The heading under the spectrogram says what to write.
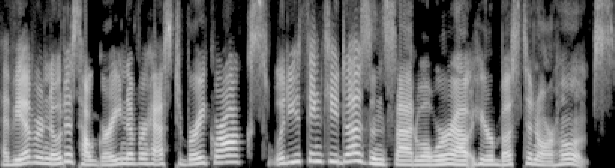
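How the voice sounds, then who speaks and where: A woman puts on a nasal character voice, fairly high-pitched and raised to project. She talks at a fairly quick pace with lively intonation and hardly any pauses. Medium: read story. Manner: chatty, prying.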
